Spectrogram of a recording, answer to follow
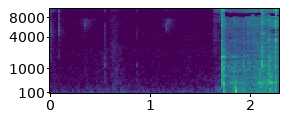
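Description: Near silence, then about one and a half seconds in a sudden loud pop followed by a quick string of sharp crackling snaps: an Orion XTR 2500.1DZ car amplifier blowing while driven into a 0.67-ohm load on an amp dyno.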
